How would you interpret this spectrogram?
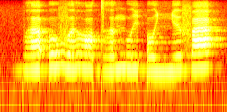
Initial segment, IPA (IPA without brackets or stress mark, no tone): bʱ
